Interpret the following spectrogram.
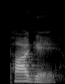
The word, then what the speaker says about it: pague: You go pago, P-A-G-O, but when you change that O to an E, you need to insert the U between the G and the E, so it maintains that hard G sound. Pague.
